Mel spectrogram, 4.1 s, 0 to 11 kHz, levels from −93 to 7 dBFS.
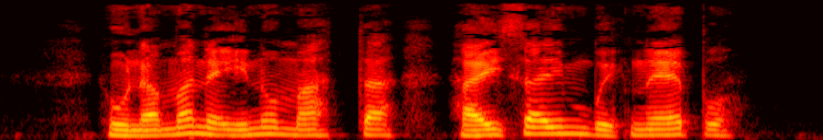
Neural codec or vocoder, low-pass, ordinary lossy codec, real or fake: none; 9.9 kHz; MP3, 48 kbps; real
